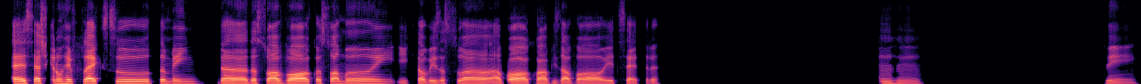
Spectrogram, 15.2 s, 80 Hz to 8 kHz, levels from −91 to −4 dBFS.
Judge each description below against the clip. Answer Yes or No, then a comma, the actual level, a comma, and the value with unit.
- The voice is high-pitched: No, medium, 145 Hz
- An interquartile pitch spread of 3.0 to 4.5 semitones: No, narrow, 2.6 semitones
